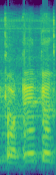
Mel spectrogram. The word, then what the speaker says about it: potato: With eating potato chips, college students came to potato chips. Put more air on the P.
